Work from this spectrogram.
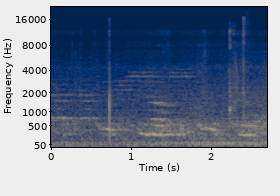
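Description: A pigeon from a Punjabi Malwai chatri flying breed coos in a few soft, low rolling phrases, faint and close, with murmured talk in the background.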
